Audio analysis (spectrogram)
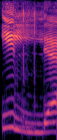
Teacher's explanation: ലാമിന് ശദ്ദും വന്നിട്ടുണ്ട് മദ്ദും വന്നിട്ടുണ്ട് ഒന്ന് കട്ടി കൂട്ടുകയും വേണം രണ്ട് അനക്കം നീട്ടുകയും വേണം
